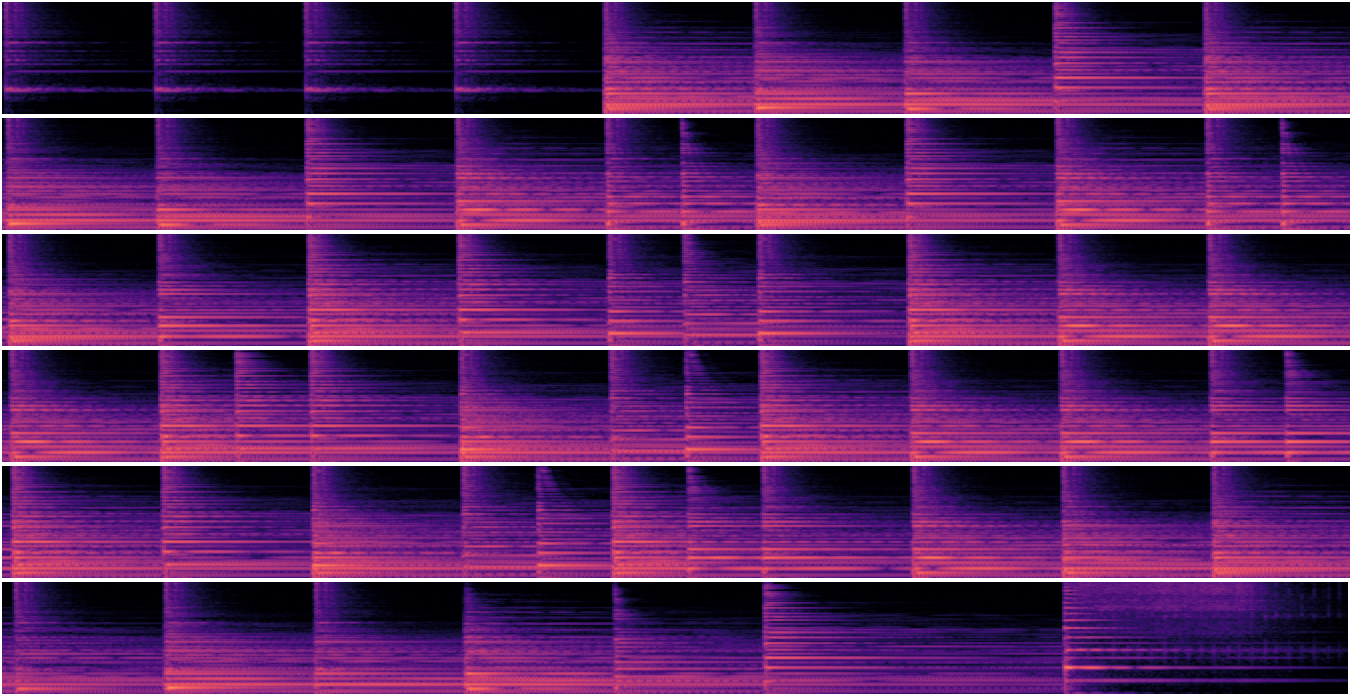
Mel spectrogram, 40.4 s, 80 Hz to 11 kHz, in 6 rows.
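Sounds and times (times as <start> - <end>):
guitar melody: 3.0 - 40.3.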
